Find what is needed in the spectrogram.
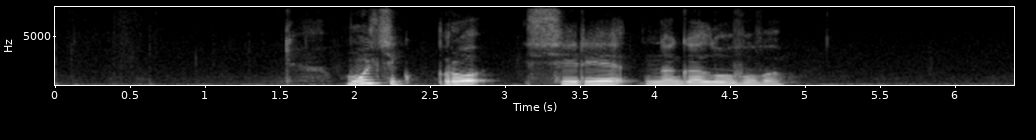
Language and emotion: Russian, neutral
